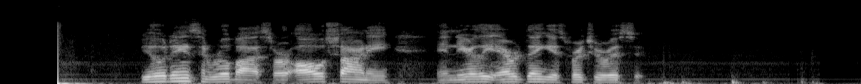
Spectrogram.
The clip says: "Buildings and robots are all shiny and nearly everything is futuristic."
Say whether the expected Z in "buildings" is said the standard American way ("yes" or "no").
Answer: yes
